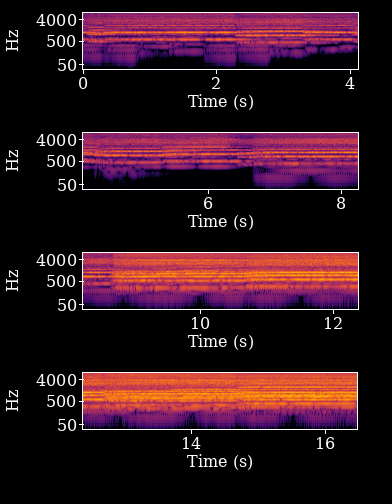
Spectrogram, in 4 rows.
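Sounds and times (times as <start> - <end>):
tenor voice: 8.7 - 16.4.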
